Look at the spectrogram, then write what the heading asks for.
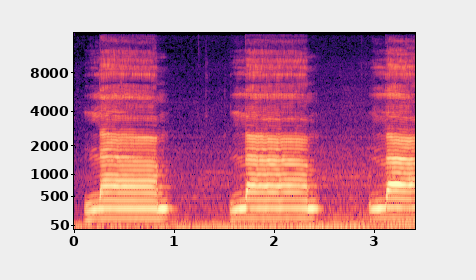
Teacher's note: লাম লেটারটা কিভাবে উচ্চারণ হয় দেখেন, লাম জিহ্বার আগার কিনারা, এই যে জিহ্বার আগা, তার আগার যে কিনারা, আগা সামনের দিকের যে কিনারাটা, জিহ্বার আগার সামনের কিনারাটা সামনের উপরে দুই দাঁতের মাড়ির সঙ্গে লাগে, সামনের যে দুই দাঁত রয়েছে, সামনের এই যে দুই দাঁত, দুই দাঁতের এই যে গোড়া, এই দুই দাঁতের গোড়ার সঙ্গে আপনার এই জিহ্বার আগার কিনারাটা ঠেকিয়ে দিবেন।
